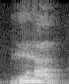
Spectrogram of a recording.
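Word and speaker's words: monarch: একইভাবে দেখুন মোনাক মানে সম্রাট, তাহলে এই মোনাকের সিএইচটাও এখানে কিসের মতো উচ্চারণ হয়েছে?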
